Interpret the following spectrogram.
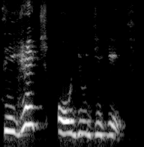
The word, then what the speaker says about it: though: In the word THOUGH, it's pronounced oh, that is though.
